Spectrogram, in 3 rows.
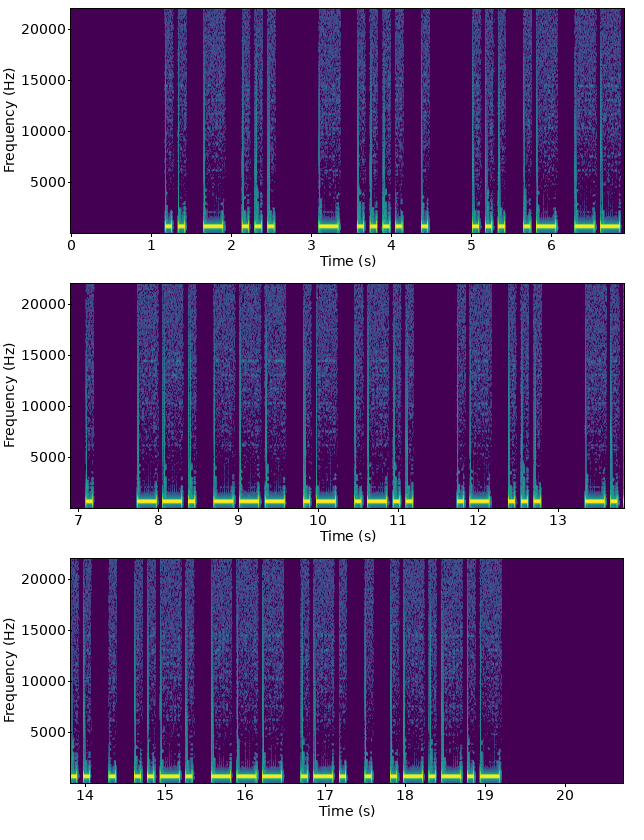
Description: Morse code, heard as a keyed tone, about 15 wpm, 700 Hz. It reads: ITS THE SAME GOAL AS BEFORE.
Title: Sentences from Top 1000 Words - Review Part 5 - 15wpm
